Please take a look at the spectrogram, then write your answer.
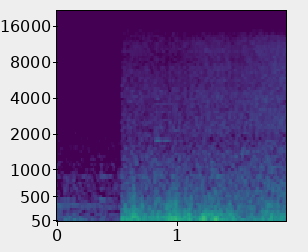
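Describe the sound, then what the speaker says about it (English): The lower waterfall at Balls Falls and the rushing 20-mile creek make a steady roaring wash of water that swells suddenly after a quiet start and then stays loud and close. "These falls are so loud."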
